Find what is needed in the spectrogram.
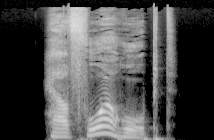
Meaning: second-person plural dependent preterite of hervorheben
- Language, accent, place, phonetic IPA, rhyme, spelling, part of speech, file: German, Germany, Berlin, [hɛɐ̯ˈfoːɐ̯ˌhoːpt], -oːɐ̯hoːpt, hervorhobt, verb, De-hervorhobt.ogg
